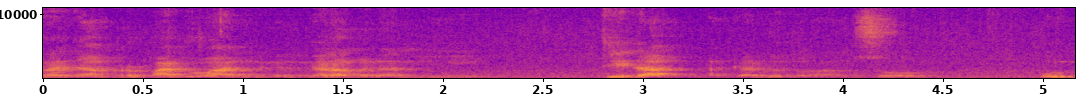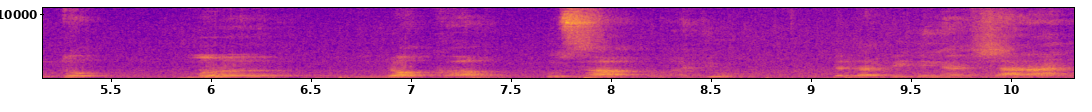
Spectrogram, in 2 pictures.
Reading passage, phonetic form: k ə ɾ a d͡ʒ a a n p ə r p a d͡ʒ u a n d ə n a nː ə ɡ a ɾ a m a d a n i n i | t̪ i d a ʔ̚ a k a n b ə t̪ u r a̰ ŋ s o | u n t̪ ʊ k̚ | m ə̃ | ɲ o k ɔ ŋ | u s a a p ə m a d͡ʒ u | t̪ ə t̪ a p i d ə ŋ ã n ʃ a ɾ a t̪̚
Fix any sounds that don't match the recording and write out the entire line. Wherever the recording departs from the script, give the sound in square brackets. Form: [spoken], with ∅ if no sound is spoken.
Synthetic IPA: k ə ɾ a d͡ʒ a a n p ə r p a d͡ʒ u a n d ə [ŋ] a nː ə ɡ a ɾ a m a d a n i n i | t̪ i d a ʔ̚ a k a n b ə t̪ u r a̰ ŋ s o | u n t̪ ʊ k̚ | m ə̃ | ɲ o k ɔ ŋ | u s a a p ə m a d͡ʒ u | t̪ ə t̪ a p i d ə ŋ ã n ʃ a ɾ a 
